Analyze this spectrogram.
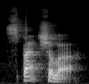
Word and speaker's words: spatula: This is a spatula. Spatula. Spatula. The T sound is actually pronounced as a CH sound.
